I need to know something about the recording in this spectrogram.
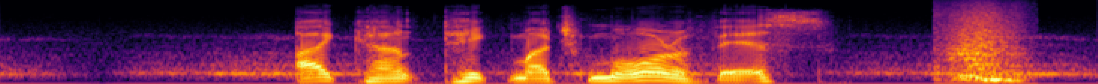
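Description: A bearded man shouts and pleads in panic.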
